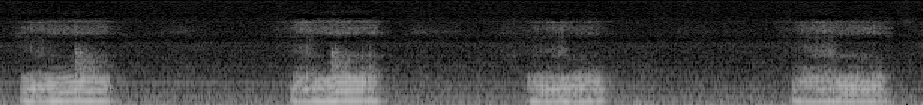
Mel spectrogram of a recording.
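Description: A French Bulldog snores steadily, each breath a low, buzzy rattle lasting under a second. The snores come at an even pace about every two seconds, with quiet pauses between them.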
